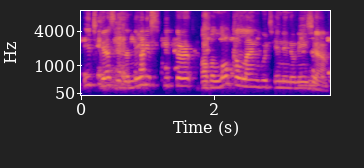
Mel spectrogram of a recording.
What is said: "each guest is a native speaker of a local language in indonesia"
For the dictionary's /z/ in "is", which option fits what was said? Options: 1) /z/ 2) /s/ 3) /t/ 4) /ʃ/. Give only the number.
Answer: 1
